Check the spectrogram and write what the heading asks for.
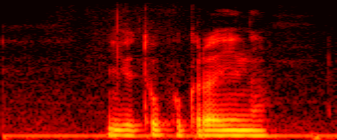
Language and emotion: Russian, neutral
